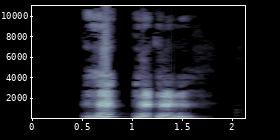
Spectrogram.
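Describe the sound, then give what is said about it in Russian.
A man clears his throat in a gruff, voiced ahem made of three short bursts, fairly loud and alone with no other sound around it. “Он прочистил горло.”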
